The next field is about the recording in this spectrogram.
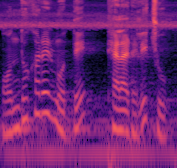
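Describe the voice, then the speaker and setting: A man's voice: mid-range voice, very animated, normal speed, sharp tone, slight background noise. A man narrating a scripted story expressively, as an audiobook storyteller would. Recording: long reverb over music bed. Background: music and cricket sounds.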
